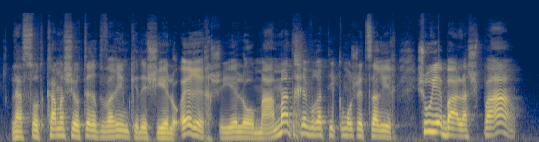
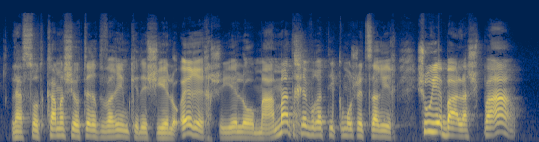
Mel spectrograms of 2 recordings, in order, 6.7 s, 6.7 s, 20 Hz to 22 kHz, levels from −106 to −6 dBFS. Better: first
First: none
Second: thin; very slightly; fading below 1 kHz

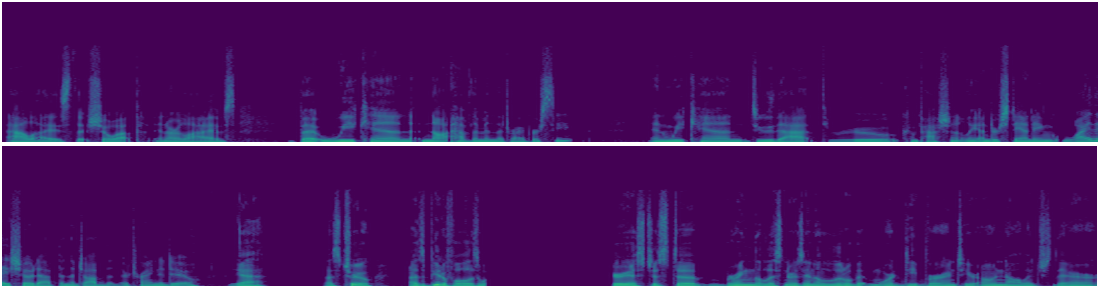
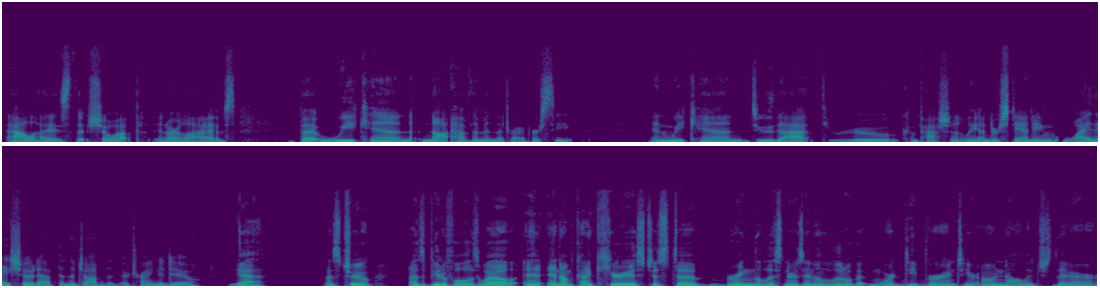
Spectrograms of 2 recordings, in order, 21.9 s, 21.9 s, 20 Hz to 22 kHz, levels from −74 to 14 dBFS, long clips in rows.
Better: second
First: audio cutting out; at 16 s for 1.5 s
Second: none

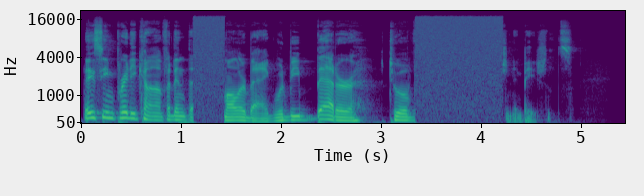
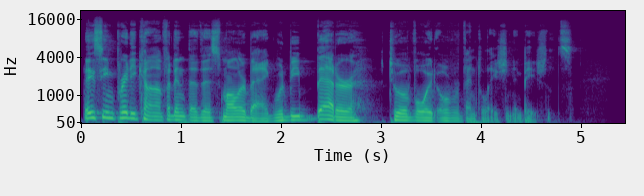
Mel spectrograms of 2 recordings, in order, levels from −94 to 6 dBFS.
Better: second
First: audio cutting out; filled with static; at 1 s and at 3.5 s for 1 s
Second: none

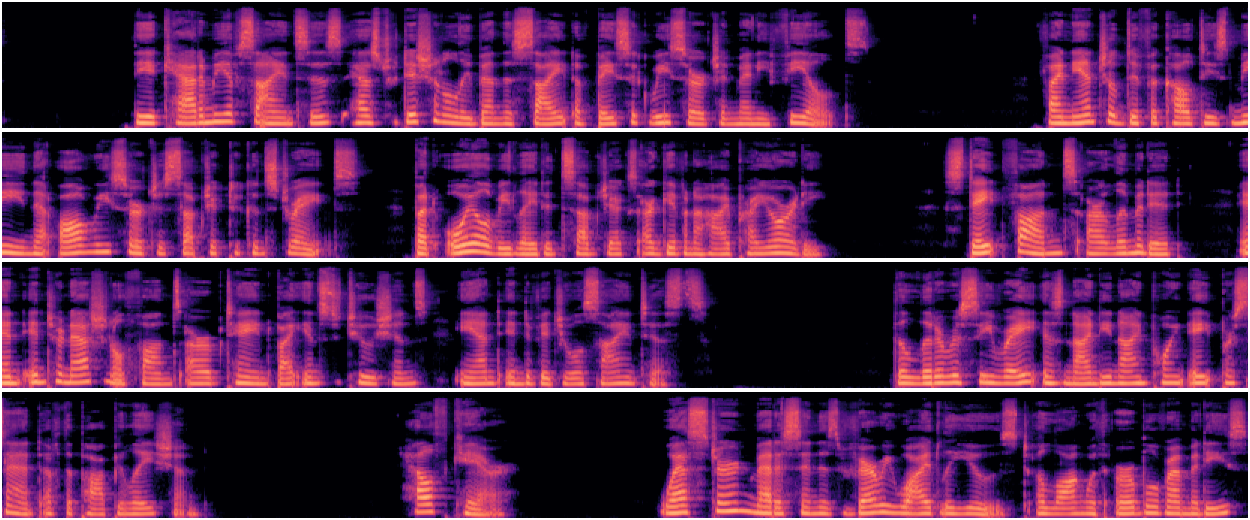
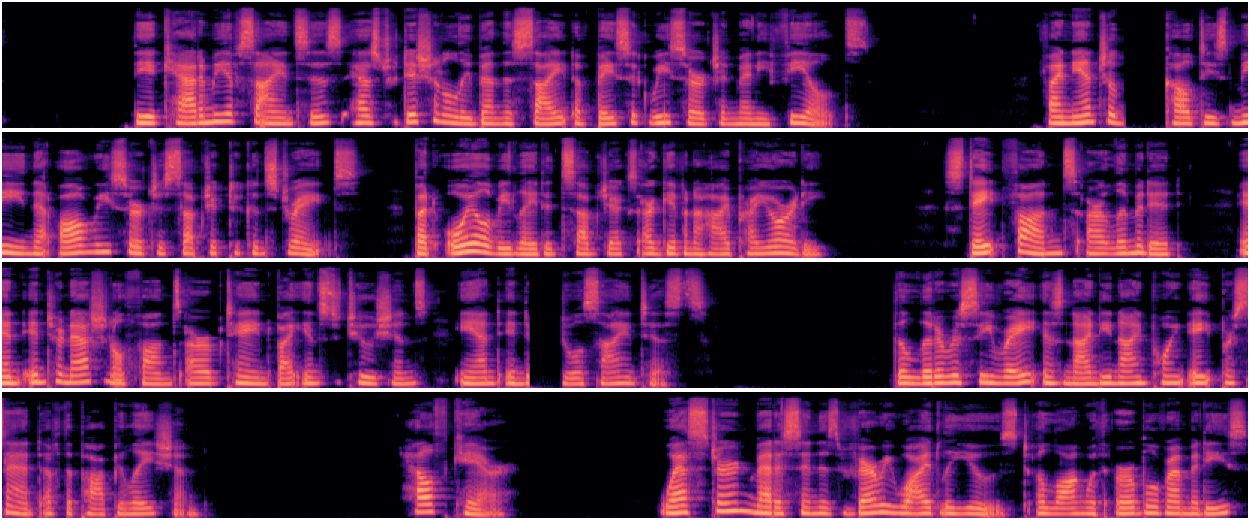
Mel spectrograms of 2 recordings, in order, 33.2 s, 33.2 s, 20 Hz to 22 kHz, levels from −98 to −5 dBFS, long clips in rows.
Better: first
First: none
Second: audio cutting out; at 7.5 s and at 20 s

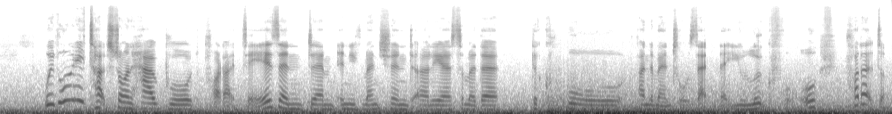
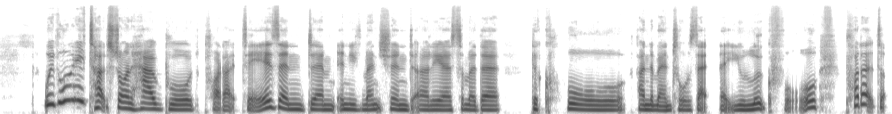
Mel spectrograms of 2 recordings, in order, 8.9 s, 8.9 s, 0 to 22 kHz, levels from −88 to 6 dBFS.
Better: second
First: wind noise on the microphone; heavy; 7 dB below the speech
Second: none

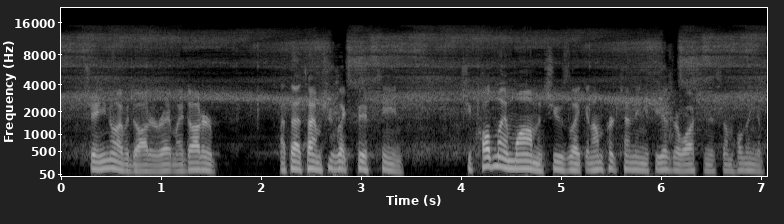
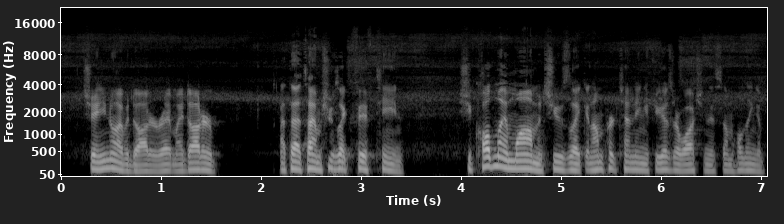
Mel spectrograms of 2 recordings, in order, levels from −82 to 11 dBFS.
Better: second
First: hiss; loud; throughout; 9 dB below the speech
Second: hiss; faint; throughout; 25 dB below the speech

